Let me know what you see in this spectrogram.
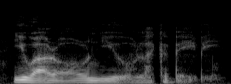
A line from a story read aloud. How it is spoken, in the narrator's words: said, laughing gravely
